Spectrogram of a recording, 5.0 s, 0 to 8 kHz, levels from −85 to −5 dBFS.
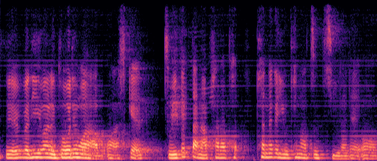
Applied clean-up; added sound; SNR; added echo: neural separator model SepFormer DNS4.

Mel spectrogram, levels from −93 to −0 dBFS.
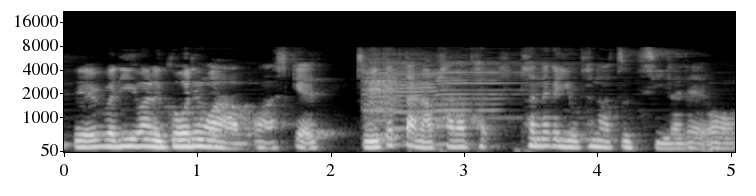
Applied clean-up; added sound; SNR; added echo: classical method WPE with log-MMSE.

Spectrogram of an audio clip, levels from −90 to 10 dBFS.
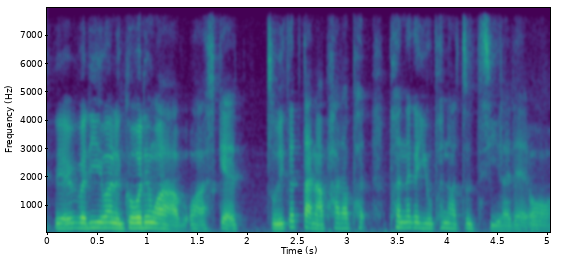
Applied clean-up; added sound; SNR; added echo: none; none; none; none.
